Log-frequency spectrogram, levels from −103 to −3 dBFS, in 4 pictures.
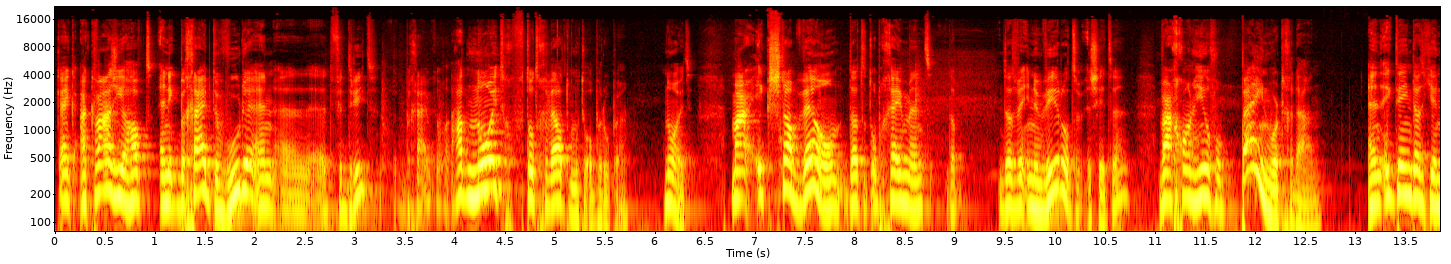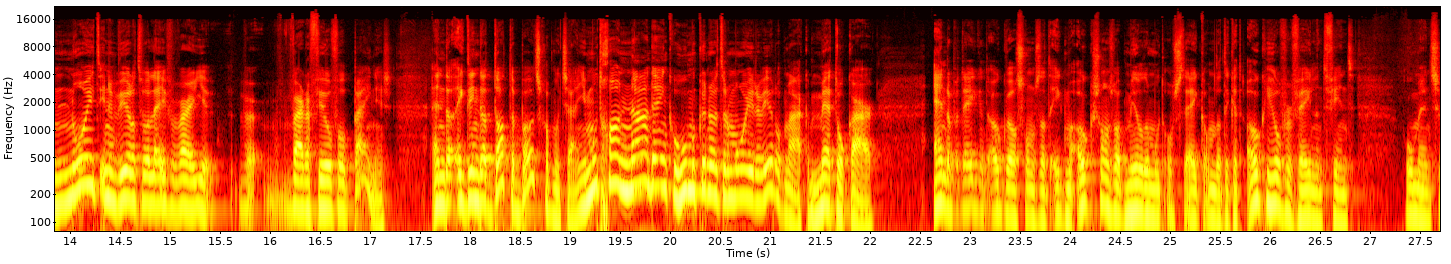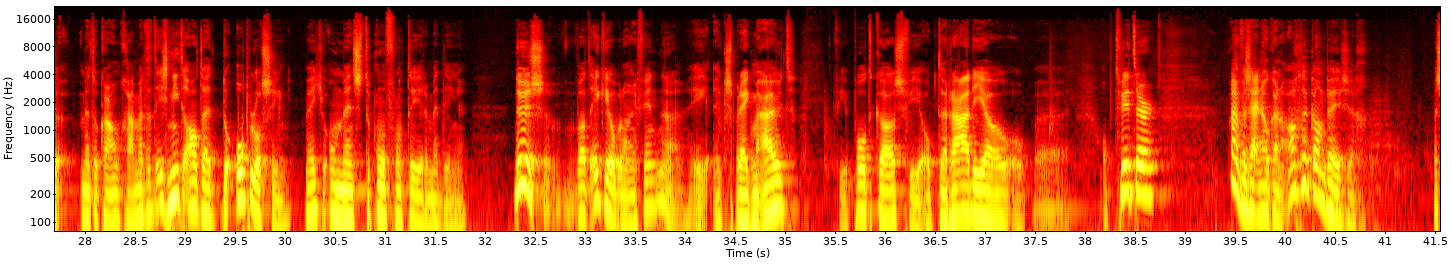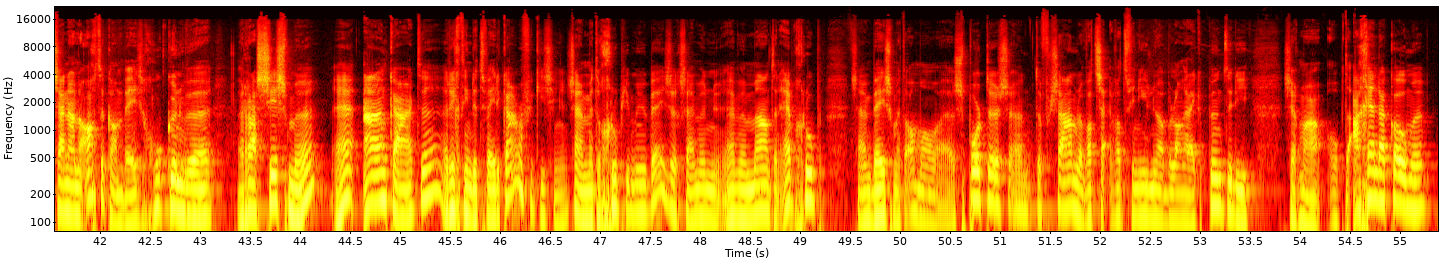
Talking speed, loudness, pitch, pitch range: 240 wpm, -26 LUFS, 130 Hz, 110-160 Hz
